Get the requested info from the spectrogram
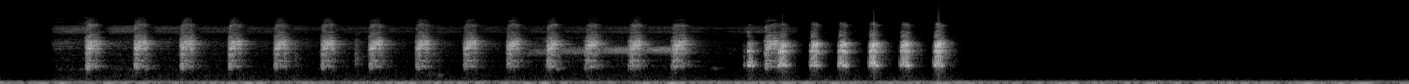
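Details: A recording of an American green tree frog played to captive frogs in mid-March near spring: a series of nasal, honking notes, about two per second for several seconds, ending in a faster burst over a steady low hum, then calling stops.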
